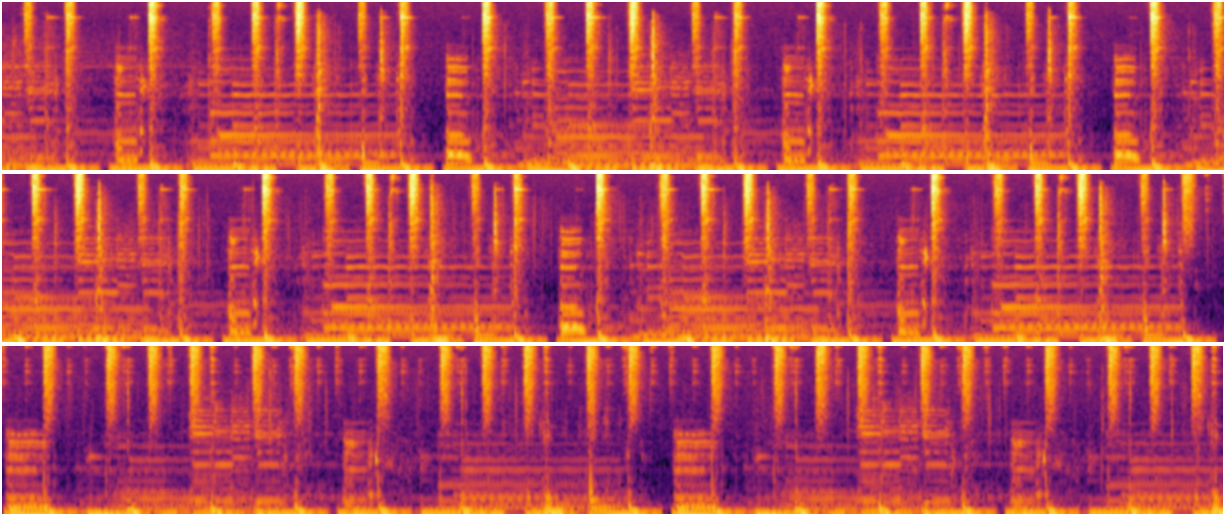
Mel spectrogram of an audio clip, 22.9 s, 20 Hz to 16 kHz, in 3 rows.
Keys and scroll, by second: 1.4 ctrl+d, 2.1-4.8 typing, 6.3 ctrl+d, 6.3-10.9 typing, 8.4 ctrl+d, 12.4 ctrl+d, 12.5 m, 12.9 v, 13.4 ctrl+d, 13.6 m, 15.0 ctrl+d, 15.2-17.8 typing, 18.4 ctrl+t, 19.0-20.0 Return, 20.0 ctrl+z, 22.1 ctrl+d, 22.8-22.9 typing.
